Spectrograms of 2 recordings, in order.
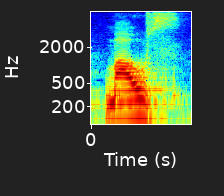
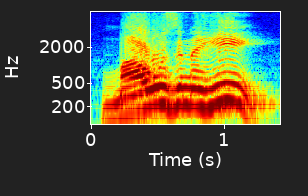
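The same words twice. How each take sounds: First: माउस lower and softer, ending on s; right mouse with s. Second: माउस said slowly with a z at the end; wrong mouse with z. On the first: Teacher softly models the correct माउस. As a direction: finish माउस on a clean s. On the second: Teacher slowly imitating the wrong माउस. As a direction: drag out माउस, ending on z. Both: Shown as a demonstration.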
